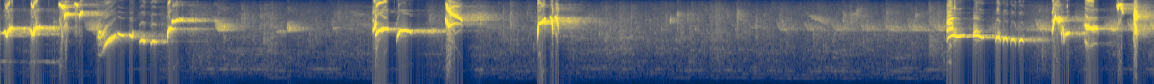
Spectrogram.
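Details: Shrill, long-filled song of an orange-headed thrush: loud bursts of sharp whistles, steep upward sweeps and slurred falling notes, separated by quieter stretches of soft sustained warbling, with a final burst of rapid varied whistles.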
